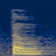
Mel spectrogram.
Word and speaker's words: 登: It's pronounced first tone, deng.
